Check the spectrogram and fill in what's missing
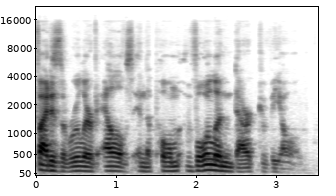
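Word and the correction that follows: Völundarkviða: No, I said that wrong. Volundarkvitha.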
